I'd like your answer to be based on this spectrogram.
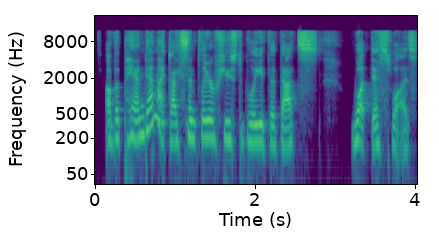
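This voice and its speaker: A woman with a Philadelphia accent speaks loudly at a moderate pace. The sound is dry and close with no echo, and the background is quiet. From Philadelphia, US. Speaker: doula and conspiracy vlogger. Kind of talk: casual vlog monologue. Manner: halting, with fillers and restarts.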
